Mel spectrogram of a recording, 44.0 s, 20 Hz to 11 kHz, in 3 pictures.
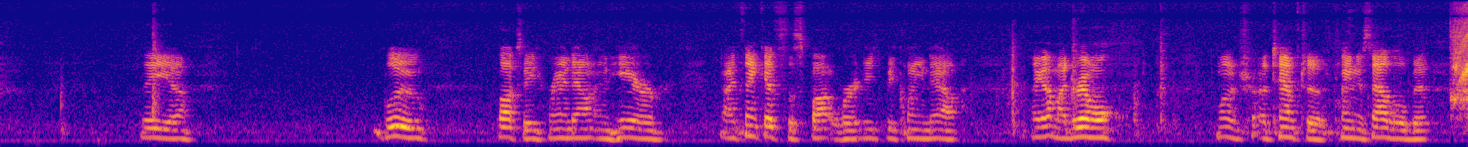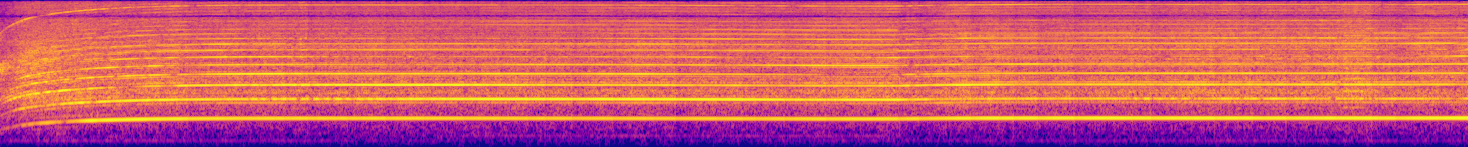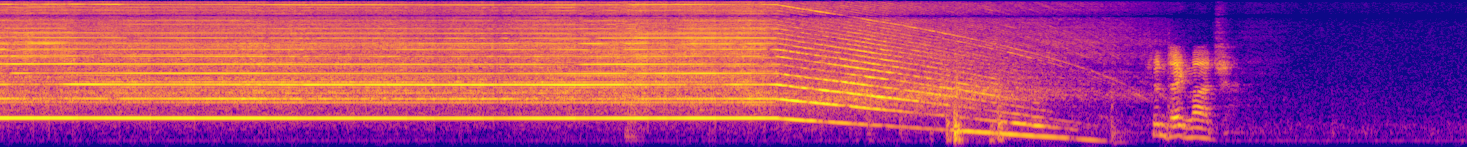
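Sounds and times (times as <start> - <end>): rotary tool spinning down: 14.5 - 16.6, 36.9 - 41.0
rotary tool whining: 14.5 - 16.8, 17.5 - 41.1.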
